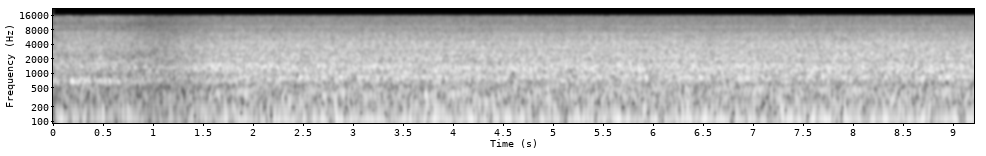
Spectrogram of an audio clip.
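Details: Engine at idle with lumpy uneven beat and occasional stumble; misfire of unclear cause, no codes, cylinder balance test passed; cap, rotor, plugs, wires, coil, temp sensor replaced and timing set.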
